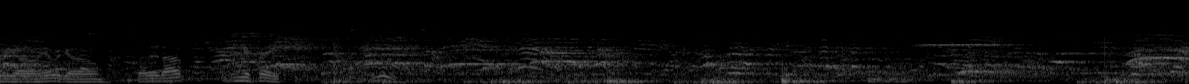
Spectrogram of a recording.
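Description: Girls and young women shout and call out across a large echoing gym.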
